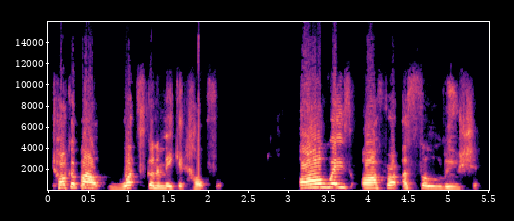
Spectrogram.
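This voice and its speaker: A middle-aged woman coaching on sales in a chatty, emphatic way, her voice sitting a little high. She talks straight to her listeners and now and then slips into customer voices to make a point. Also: fairly bright tone, poor audio. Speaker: sales trainer. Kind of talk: casual instructional talk.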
